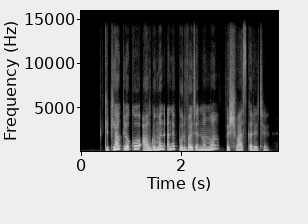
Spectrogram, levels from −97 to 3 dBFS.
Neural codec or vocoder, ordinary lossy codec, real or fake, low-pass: autoencoder, 48 kHz, 32 numbers a frame, DAC-VAE, trained on Japanese speech; none; fake; 14.4 kHz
